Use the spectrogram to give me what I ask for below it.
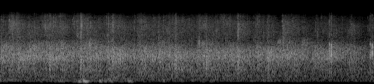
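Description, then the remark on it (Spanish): Steady, dense applause from many hands clapping at once, a continuous bright crackling wash that stays even in loudness for several seconds with no voices over it. “Dar un aplauso si quieres, hermano.”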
